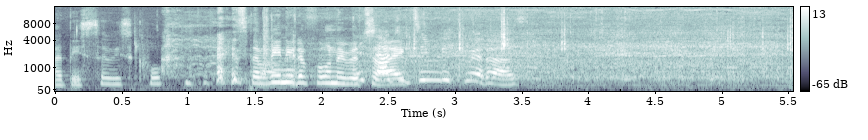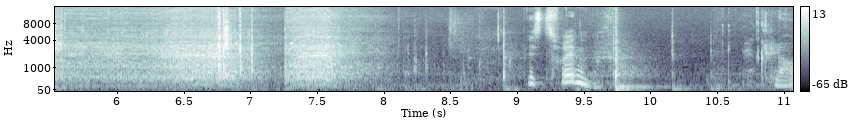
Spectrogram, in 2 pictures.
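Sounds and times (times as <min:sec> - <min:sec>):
hand mixer motor hum: 0:01.6 - 0:08.2.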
